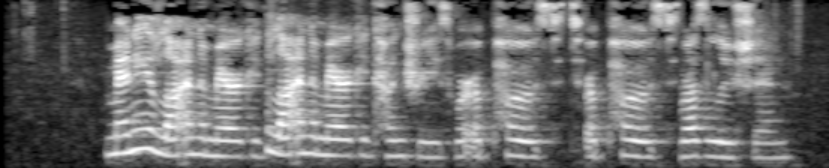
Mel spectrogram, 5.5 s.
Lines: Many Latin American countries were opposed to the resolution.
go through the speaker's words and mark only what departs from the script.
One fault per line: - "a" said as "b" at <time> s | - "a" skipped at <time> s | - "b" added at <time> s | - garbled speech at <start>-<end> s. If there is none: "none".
- "Latin American" added at 1.8 s
- "the" said as "opposed" at 3.9 s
